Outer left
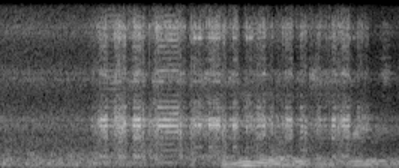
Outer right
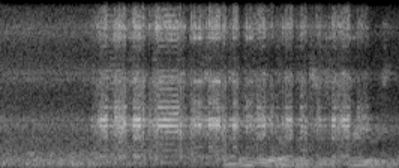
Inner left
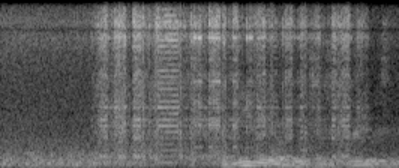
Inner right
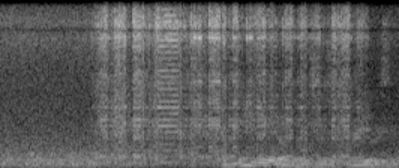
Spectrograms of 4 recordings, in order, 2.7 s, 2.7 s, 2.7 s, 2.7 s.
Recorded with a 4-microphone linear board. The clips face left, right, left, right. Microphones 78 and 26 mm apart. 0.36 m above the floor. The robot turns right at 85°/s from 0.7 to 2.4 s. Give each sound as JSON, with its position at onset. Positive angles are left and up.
{"t": 1.5, "sound": "a man speaking", "azimuth_deg": 90, "distance_m": 2.5}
